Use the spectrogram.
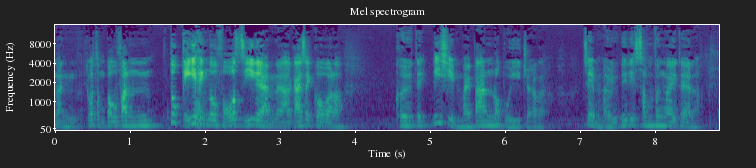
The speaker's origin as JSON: {"language": "Cantonese", "country": "Hong Kong", "said": "全世界最风头等，仲唔系我哋香港人？"}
